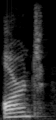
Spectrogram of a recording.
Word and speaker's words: aren't: Okay, so aren't they? And the pronunciation aren't. Quedan una sílaba. Aren't. Aplastamos esa E. No es aren't ni aren't, okay?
